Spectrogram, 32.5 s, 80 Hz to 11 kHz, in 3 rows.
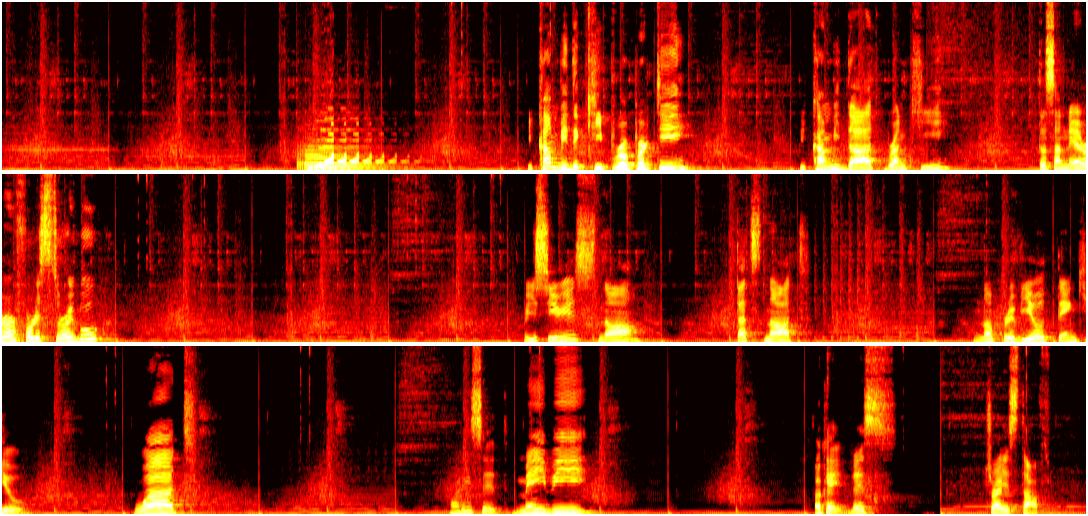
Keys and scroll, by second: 6.1-9.2 typing, 8.1 Left, 9.7 shift+Up, 10.0 Down, 10.4 Return, 10.6 super+s, 11.2 alt+shift+f, 11.5 super+s, 28.9 BackSpace, 29.3 shift+[, 29.5 Return.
